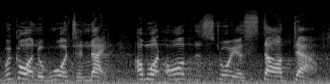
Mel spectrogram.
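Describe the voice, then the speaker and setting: A man's voice: high-pitched, moderate pace, background noise, lightly acted. A man playing a determined street gang warlord in a video game, commanding, streetwise and urgent. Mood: resolute. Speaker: gang leader. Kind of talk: gritty video game cutscene acting. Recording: game dialogue over music.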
